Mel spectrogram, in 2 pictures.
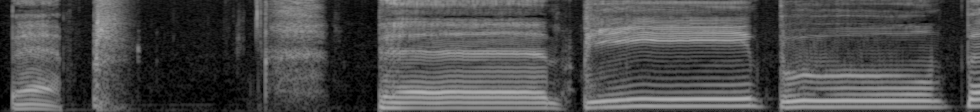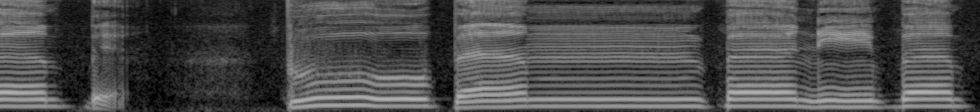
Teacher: untuk yang huruf ba dan huruf mim ini dihasilkan dari kedua bibir yang rapat. Kita bilang ma, kita bilang ba.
